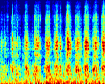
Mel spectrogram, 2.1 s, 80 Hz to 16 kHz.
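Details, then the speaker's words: 1989 Honda Pilot FL400R two-stroke engine torn down after running lean and losing all compression. Bare crank turned by hand gives a gritty rasping scrape about four times a second; the rough crank bearing is believed to be the noise source, and slight crankshaft play is noted. "bearing definitely sounds rough in there, so I feel like that's the source of my noise."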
